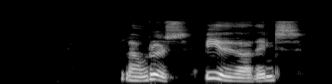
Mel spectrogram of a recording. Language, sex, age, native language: Icelandic, male, 8, Icelandic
